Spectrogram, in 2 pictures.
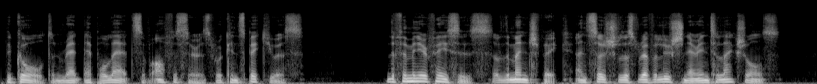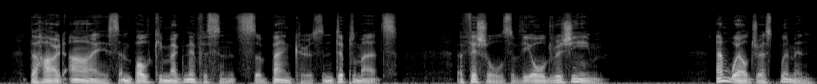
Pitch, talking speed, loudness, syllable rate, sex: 95 Hz, 140 wpm, -20 LUFS, 5.8 syllables/s, male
